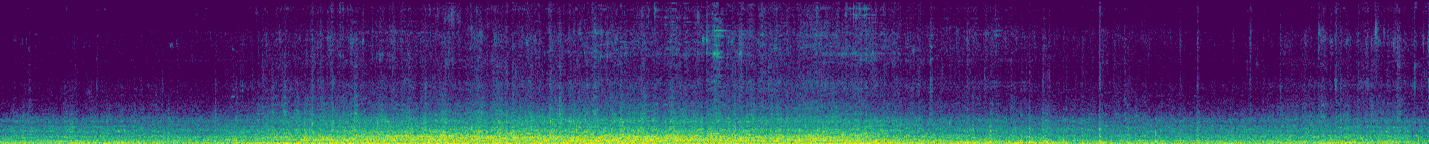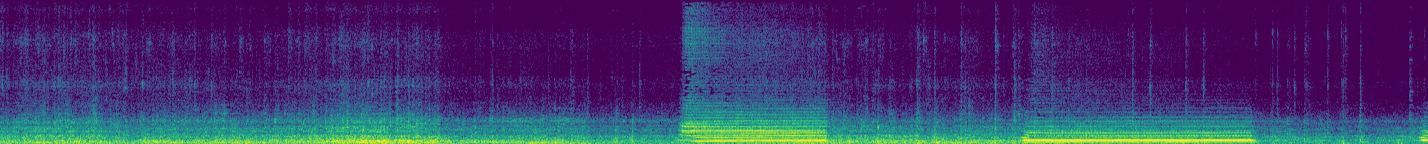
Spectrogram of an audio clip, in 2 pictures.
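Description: Miniature ride-on railroad train rolling along its track with a steady rumble and rattle of wheels and open cars. In the last third its horn sounds a chord twice, a short blast and then a longer one, and a third blast begins at the very end, as the train nears a road crossing.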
